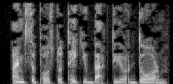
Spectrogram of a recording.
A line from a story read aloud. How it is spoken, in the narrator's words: Dimitri told me dryly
